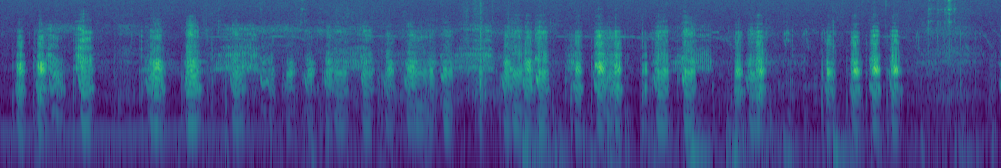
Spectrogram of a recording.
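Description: A flock of farmyard ducks kept alongside chickens in a garden quack and honk repeatedly at close range, loud overlapping calls in irregular bursts throughout.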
